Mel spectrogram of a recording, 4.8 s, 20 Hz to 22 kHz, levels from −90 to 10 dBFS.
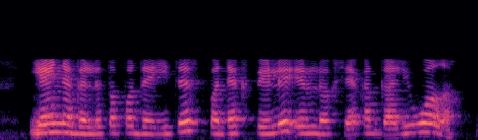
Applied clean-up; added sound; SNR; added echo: none; none; none; none.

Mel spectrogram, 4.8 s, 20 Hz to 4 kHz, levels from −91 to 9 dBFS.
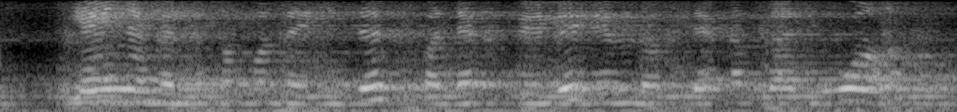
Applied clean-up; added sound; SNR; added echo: none; Engine; 11 dB; reverberation time 2.4 s.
